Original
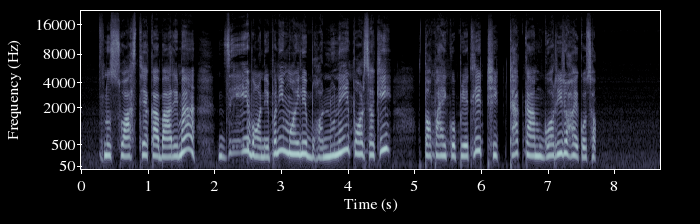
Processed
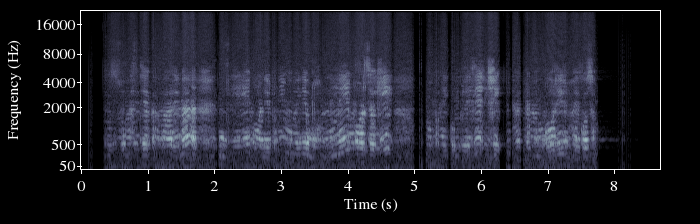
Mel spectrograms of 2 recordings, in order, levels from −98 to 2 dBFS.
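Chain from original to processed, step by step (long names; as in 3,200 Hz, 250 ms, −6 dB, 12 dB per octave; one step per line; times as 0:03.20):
elliptic band-pass filter 600–8,000 Hz, stop band 50 dB
reversed playback
downward compressor 4 to 1, threshold −47 dBFS, peak gain reduction 18 dB
reversed playback
volume swells 316 ms
phaser with its sweep stopped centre 1,800 Hz, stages 8
echo ahead of the sound 139 ms −14.5 dB
pitch-shifted copies added −5 semitones −15 dB, +4 semitones −17 dB
log-companded quantiser 6 bits
multi-voice chorus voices 4, 0.55 Hz, delay 26 ms, depth 2.5 ms
on a send at −17 dB: convolution reverb, pre-delay 3 ms
on the sum: level +17.5 dB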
